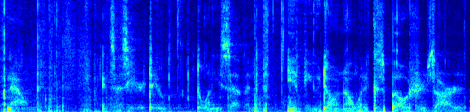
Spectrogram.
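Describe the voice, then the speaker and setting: Whispering man, ASMR unboxing host. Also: moderate pace. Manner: rambling, chatty whisper with self-corrections. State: sick with a cough.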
